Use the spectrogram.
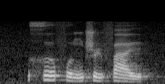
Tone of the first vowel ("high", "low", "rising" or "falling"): high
